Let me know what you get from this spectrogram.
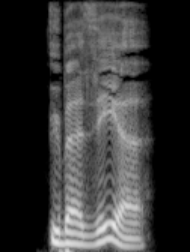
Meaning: inflection of übersehen: 1. first-person singular present 2. first/third-person singular subjunctive I
- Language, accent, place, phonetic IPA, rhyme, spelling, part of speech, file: German, Germany, Berlin, [yːbɐˈzeːə], -eːə, übersehe, verb, De-übersehe.ogg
